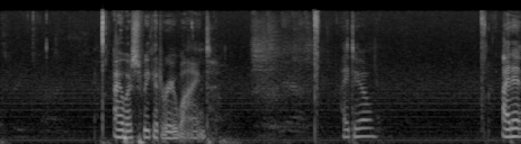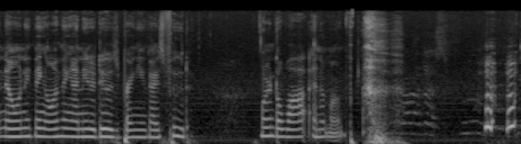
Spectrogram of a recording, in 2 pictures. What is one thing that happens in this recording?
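A woman speaks with animation through a headset microphone.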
